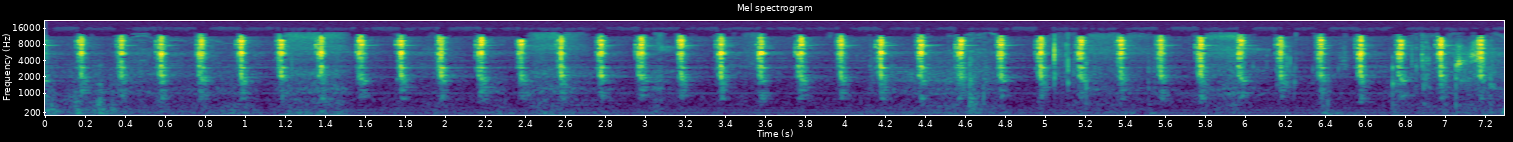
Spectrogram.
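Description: A quiz countdown clock ticks steadily and briskly, about three to four crisp clicks per second, loud, with no one talking over it, timing about 20 seconds.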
